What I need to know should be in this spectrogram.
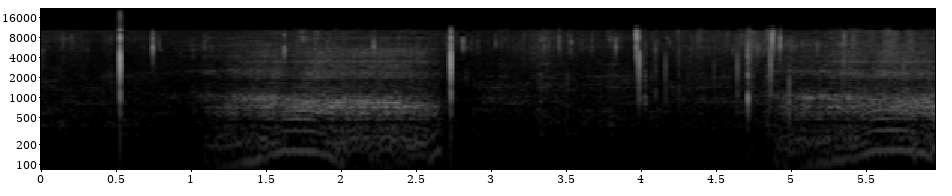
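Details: Adult man (husband) snoring in his sleep while a TV plays: two loud, rumbling snores about three seconds apart, with clicks and TV background noise; ordinary snoring.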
